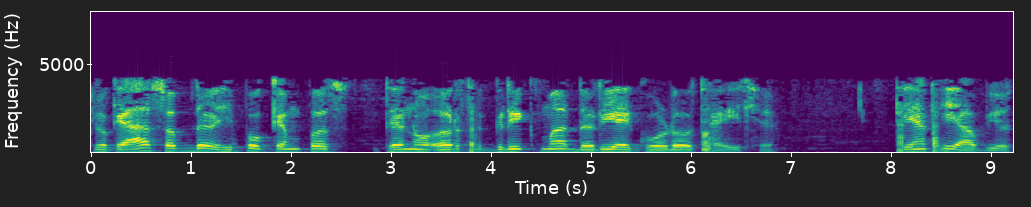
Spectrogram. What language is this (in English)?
Gujarati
